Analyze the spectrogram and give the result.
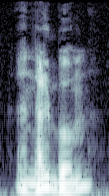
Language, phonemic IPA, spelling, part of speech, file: French, /al.bɔm/, album, noun, Fr-album.ogg
- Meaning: album (all meanings)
